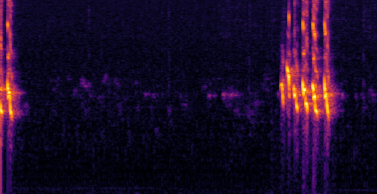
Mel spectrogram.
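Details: Yellow-vented bulbul (trucukan) giving a brief bubbly phrase, then after a pause a fuller run of five or six quick, warbled mid-pitched notes.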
